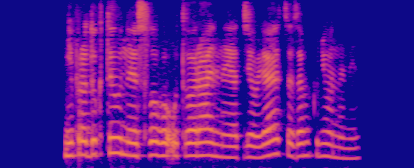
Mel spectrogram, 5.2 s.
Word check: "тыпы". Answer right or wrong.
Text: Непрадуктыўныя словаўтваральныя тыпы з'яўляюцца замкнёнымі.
wrong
